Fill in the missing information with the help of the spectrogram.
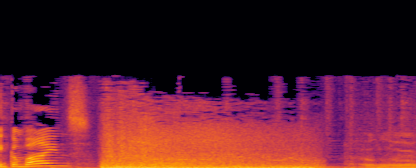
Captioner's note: explosion sound effect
